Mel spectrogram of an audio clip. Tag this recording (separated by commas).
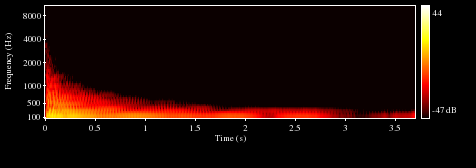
Bowed string instrument, Musical instrument, Music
